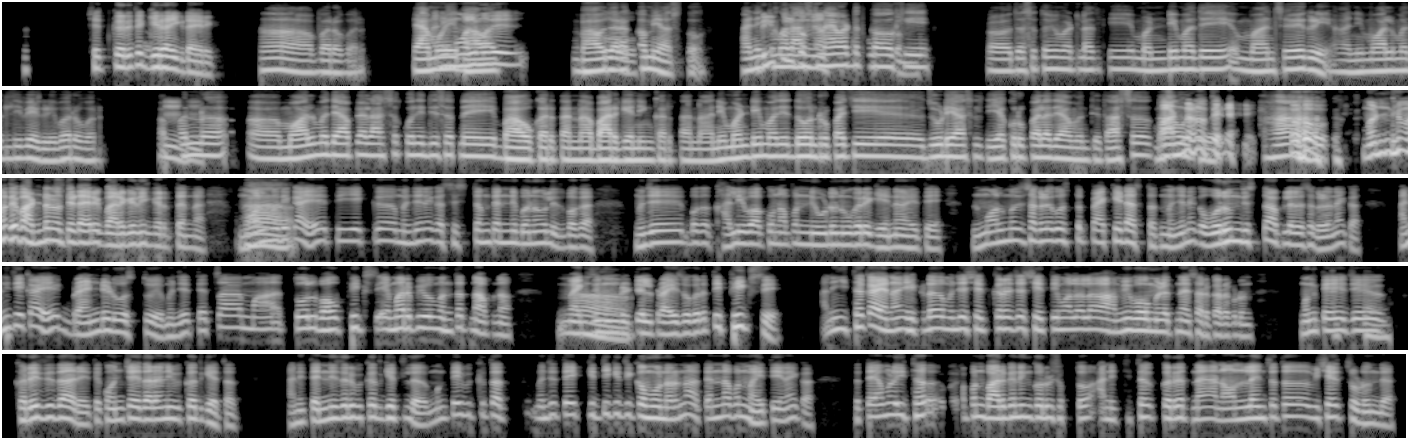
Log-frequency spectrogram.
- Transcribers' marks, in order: tapping; in English: "बार्गेनिंग"; laughing while speaking: "भांडण होते डायरेक्ट. हो, मंडीमध्ये भांडण होते डायरेक्ट बार्गेनिंग करतांना"; chuckle; other noise; in English: "बार्गेनिंग"; in English: "मॅक्सिमम रिटेल प्राइज"; in English: "बार्गेनिंग"
- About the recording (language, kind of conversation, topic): Marathi, podcast, स्थानिक बाजारातल्या अनुभवांबद्दल तुला काय आठवतं?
